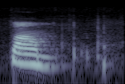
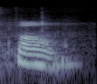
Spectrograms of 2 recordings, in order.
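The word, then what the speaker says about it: thumb: say bomb it's bomb Thum Thum not Thum it's Thum plumber instead of plumber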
